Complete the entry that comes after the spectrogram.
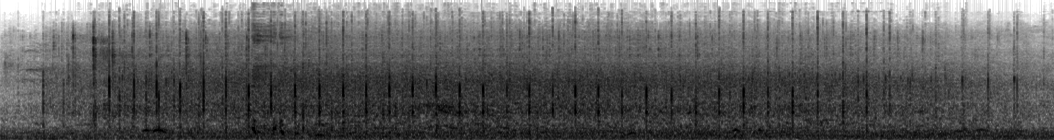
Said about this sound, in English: Classmates, please stand and give a huge round of applause to our biggest supporters.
